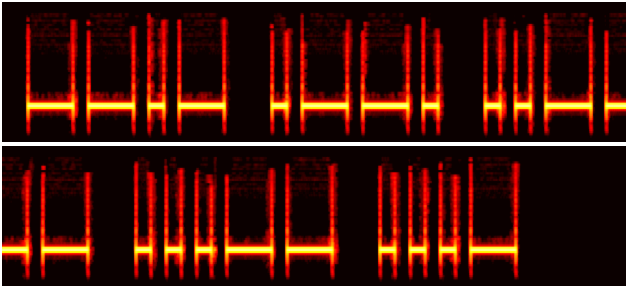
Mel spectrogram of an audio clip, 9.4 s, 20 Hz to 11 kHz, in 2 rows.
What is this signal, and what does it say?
Morse code, heard as a keyed tone, about 10 wpm, 800 Hz. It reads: QP23V
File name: LEZIONI / 9 2867 10wpm 2733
